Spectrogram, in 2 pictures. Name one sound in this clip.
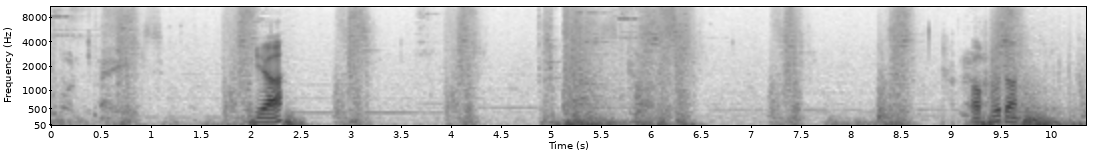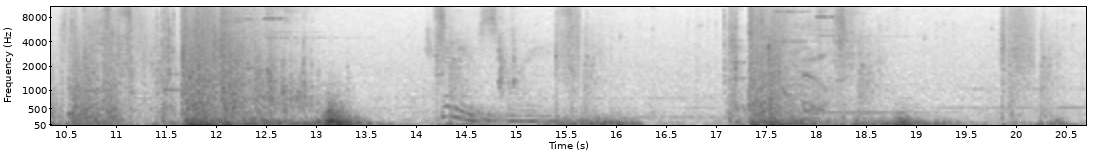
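Fantasy battle sound effects whoosh and crackle as spells and blows land.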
